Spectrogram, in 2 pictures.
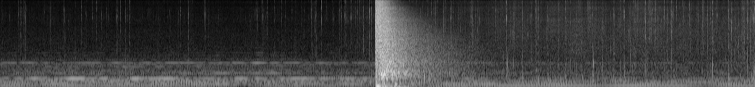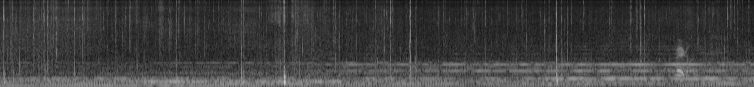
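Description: A single gunshot fired at a grouse, a sharp crack about a third of the way in that rings off over about a second. Quiet background music plays throughout.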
